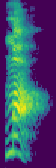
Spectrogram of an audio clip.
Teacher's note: And the fourth tone, it's falling downhill tone.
